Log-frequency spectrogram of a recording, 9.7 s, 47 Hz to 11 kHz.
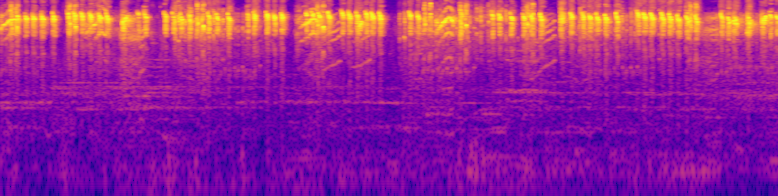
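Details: Sunbird called ốc mít, taped in 2021 for trapping, giving sustained high, sibilant twittering song in fast runs, broken by a few brief silences, over a quiet low hum.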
